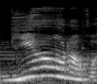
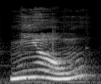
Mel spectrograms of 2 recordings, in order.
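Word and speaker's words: 你好: 왜 고양이 소리다라고 생각했냐면 니야옹 이런 식으로 발음했단 말이에요 응 이렇게 이게 뭐예요 프랑스어의 비모음 앙 응 응 이거 비강을 써가지고 이런 식으로 발음하는데 이게 니하오 이건 이제 어떻게 알아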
